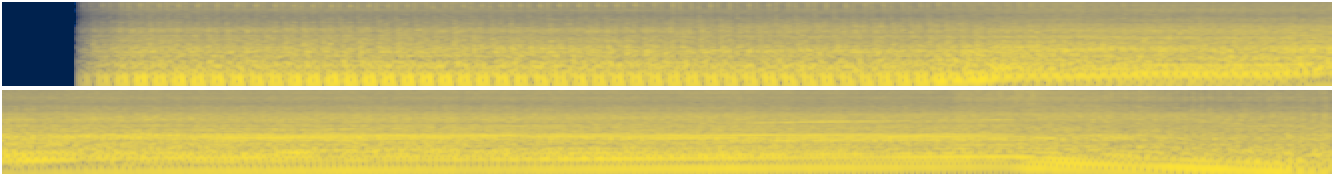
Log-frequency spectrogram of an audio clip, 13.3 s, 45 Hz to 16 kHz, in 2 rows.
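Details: BMW C600 scooter timing chain noise: a steady rattling chatter at about three per second through the idle, rising with revs as the engine is blipped, pointing to a slack timing chain.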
